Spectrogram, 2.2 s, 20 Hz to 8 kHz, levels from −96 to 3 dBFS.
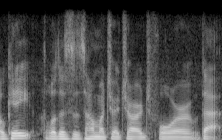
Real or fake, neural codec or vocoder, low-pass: real; none; 7.2 kHz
